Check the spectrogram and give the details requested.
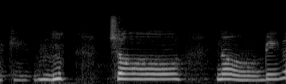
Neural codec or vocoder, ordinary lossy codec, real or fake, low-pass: codec, 16 kHz in and 24 kHz out, 0.4 kbps, LongCat-Audio-Codec, two codebook decoder; none; fake; 9.9 kHz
